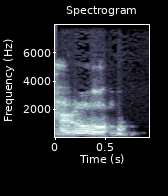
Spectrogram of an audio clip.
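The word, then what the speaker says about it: روم: an alliance with room is spelled it is pronounced like R room but the Arabic word room is uh it describes Eastern Christian Christianity when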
